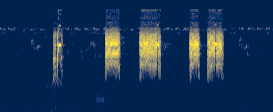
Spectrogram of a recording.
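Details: Black francolin, known locally as kala teetar, calling naturally. A short scratchy opening note is followed by two drawn-out harsh notes and a closing rapid pair, five notes in all over under two seconds.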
